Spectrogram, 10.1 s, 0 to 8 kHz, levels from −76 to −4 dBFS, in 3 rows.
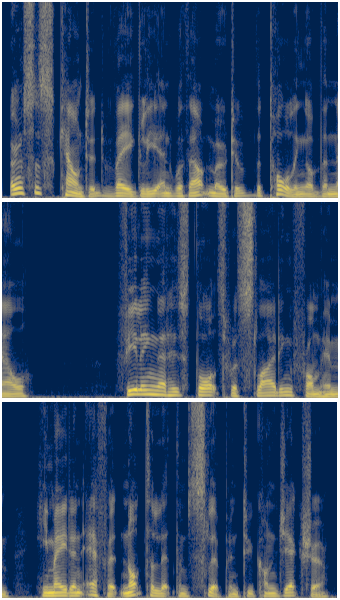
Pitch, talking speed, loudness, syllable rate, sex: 110 Hz, 180 wpm, -19 LUFS, 5.2 syllables/s, male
